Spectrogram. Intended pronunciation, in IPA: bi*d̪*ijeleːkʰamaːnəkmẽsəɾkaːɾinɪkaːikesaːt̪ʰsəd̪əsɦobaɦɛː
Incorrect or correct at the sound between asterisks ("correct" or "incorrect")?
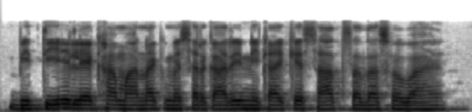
incorrect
